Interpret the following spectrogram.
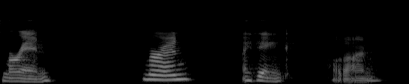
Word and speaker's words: Marin: It's actually pronounced Marin. Marin. I think. Hold on. Yeah, Marin. Yeah, it is Marin.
